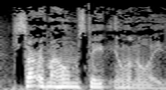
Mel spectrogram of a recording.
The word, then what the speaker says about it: Illinois: It's Illinois, fucking. Don't ever say Illinois. – Illinois. – You sound like an idiot. It's Illinois. – I know it's Illinois. – I know the S is silent.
